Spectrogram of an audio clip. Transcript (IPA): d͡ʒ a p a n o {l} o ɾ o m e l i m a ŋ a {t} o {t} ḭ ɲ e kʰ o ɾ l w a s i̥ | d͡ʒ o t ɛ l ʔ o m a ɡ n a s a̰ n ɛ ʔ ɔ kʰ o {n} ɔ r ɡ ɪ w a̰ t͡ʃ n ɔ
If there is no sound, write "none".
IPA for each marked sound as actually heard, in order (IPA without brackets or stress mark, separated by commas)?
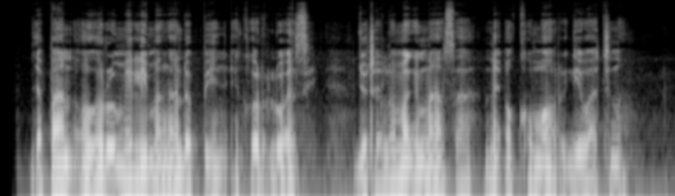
none, d, p, m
